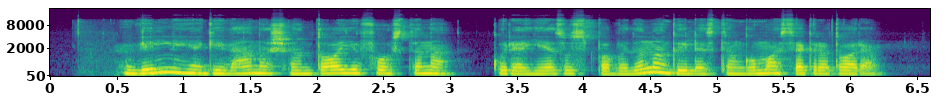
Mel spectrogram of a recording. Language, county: Lithuanian, Vilnius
